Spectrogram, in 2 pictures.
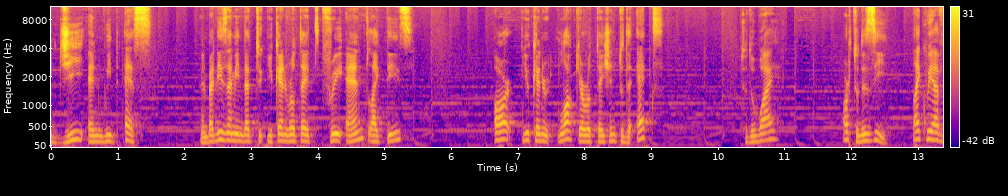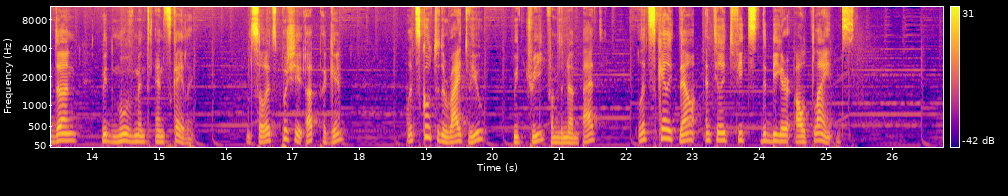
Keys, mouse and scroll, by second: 1.1 r, 3.7-5.5 middle drag, 4.6 r, 6.8-7.9 middle drag, 7.1 r, 7.9 click, 8.5 r, 16.0 KP_1, 16.4-17.8 middle drag, 17.8-19.8 drag, 21.1 KP_3, 22.1-24.2 middle drag, 22.1-22.6 scroll up 1, 24.2-26.6 middle drag, 26.2 s.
